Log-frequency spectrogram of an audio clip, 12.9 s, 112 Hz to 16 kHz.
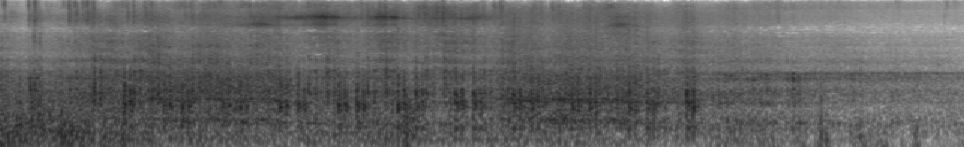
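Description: JR East E231-series electric multiple unit passing close by, its wheels running over the rails with a steady whine in the noise. The sound dies away over the last few seconds as the train moves off.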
